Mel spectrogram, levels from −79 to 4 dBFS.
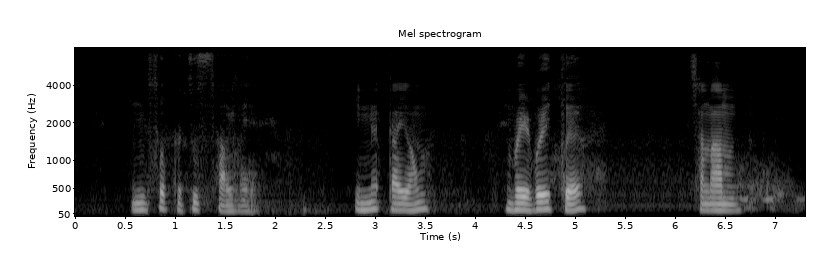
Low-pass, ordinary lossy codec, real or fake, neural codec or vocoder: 7.2 kHz; none; fake; codec, 16 kHz, 1 kbps, FunCodec, trained on Chinese and English, 50 frames a second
